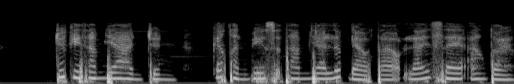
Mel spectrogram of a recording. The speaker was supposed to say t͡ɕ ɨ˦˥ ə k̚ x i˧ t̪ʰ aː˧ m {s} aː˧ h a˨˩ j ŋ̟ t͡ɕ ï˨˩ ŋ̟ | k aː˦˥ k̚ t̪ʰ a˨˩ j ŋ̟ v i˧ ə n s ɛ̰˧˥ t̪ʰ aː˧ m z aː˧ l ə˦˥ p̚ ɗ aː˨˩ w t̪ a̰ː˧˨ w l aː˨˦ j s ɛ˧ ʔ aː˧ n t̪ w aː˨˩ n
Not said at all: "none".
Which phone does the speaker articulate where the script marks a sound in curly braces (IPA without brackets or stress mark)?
z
